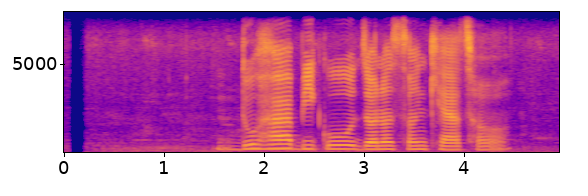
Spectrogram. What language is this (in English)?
Nepali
